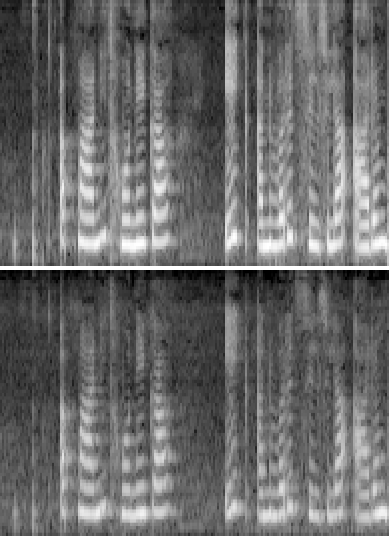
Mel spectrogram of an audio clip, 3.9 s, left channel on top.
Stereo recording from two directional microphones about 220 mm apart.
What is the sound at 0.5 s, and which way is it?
A woman's voice, 50° left (ahead or behind).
